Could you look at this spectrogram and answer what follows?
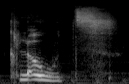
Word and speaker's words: clothes: इसकी सही प्रोनाउंसिएशन है क्लोथ्स, क्लोथ्स। काफ़ी सारे लोग यहाँ पर TH की जगह D बोलते हैं, राइट? क्लोथ्स, वो भी गलत नहीं है, बट द right pronunciation is क्लोथ्स।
